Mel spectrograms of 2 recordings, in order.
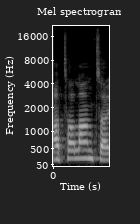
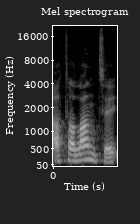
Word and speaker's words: Atalanta: geldiniz Buyurun birlikteyiz Efendim Atalanta ya da atalante iki farklı telaffuzu veya yazımı mevcuttur Yunan pinin Nadir kadın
